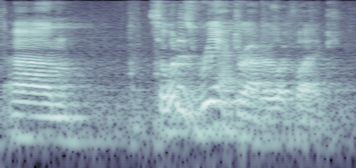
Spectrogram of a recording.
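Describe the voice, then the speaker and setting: A man's voice: mid-range voice, sing-song, measured pace, reverberant, far from the mic, noisy background. A man giving a live-coding tech talk at a conference, chatting through his code with joking, self-deprecating asides. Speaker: conference speaker. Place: conference room with audience.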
